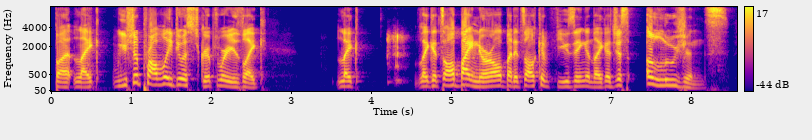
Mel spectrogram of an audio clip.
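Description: A man in his twenties hosting a reaction stream from a home room on a desk mic, rambling excitably with lots of filler. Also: medium pitch, moderate pace. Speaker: streamer host. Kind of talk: casual reaction chat. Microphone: desk mic with headset.

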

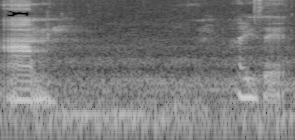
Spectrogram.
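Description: A woman in her thirties driving and chatting casually, laid-back, with short replies. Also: takes it slowly. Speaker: vlog co-host, driver. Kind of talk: casual car chat. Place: inside a car. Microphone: camera on the dashboard. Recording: loud car and road noise.

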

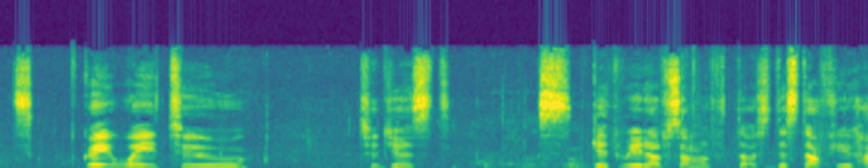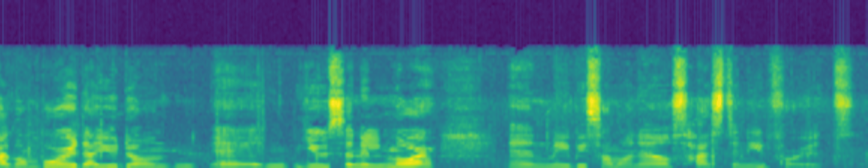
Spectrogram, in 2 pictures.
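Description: A young woman, chatting casually to the camera on a sailboat deck, easygoing and halting. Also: a little high, fairly even intonation, a little hiss or hum. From Sweden. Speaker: sailing vlogger.

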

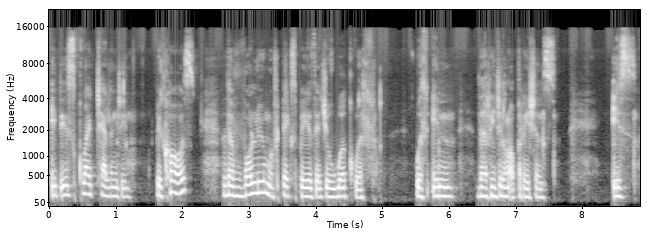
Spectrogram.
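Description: A woman with a loud voice, answering interview questions in a studio in a lively, joking way with hesitant restarts. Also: a bass voice, a little slow, long pauses, husky. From Namibia. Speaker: tax officer guest. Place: TV studio, seated.

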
